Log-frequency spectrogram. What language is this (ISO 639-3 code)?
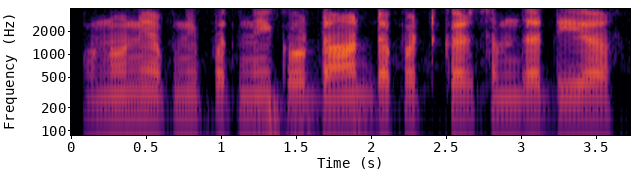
hin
